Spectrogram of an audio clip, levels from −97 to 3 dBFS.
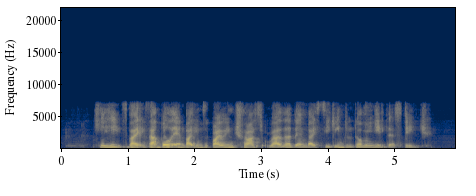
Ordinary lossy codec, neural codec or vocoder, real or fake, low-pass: none; codec, 24 kHz, 1.5 kbps, HILCodec; fake; 7.2 kHz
